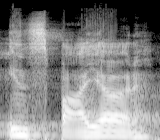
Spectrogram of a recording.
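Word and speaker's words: inspire: एन एस पी आई आर ई इसे पढ़ेंगे इंस्पायर क्या पढ़ेंगे इंस्पायर ठीक है मेरे भाई इंस्पायर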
